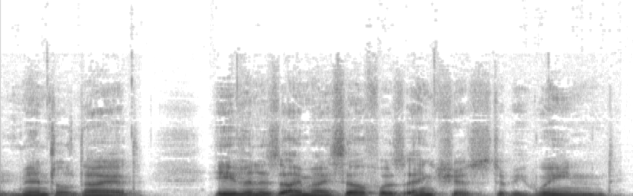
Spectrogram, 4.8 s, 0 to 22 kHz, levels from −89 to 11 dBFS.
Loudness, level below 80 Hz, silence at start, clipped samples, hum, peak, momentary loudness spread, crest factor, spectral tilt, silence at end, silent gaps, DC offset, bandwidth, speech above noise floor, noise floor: -17 LUFS; -42 dBFS; 0 s; under 0.1%; none; -2 dBFS; 10 LU; 14 dB; -7.5 dB/octave; 0.15 s; none; under 0.1%; 13.5 kHz; 38 dB; -55 dBFS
